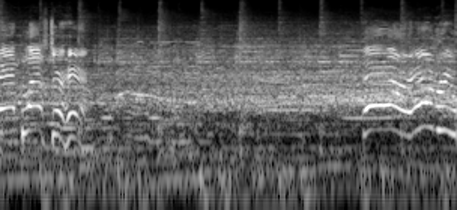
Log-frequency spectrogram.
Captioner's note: crowd cheering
